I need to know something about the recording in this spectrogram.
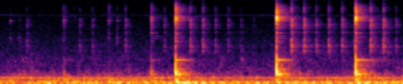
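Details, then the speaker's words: Ceiling fan light kit: sharp, irregular ticks and rattles at each light tap over a faint hum; the owner suspects the center mount is loosening or bent. "but now it's starting to make a sound with it. And it seems to be coming from the center."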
